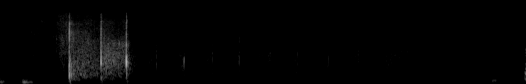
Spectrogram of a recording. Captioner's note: attendees applauding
